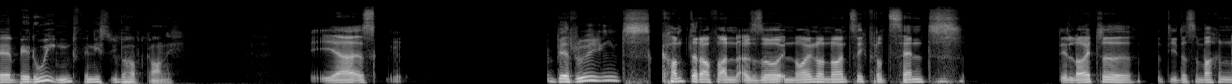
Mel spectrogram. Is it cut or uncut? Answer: cut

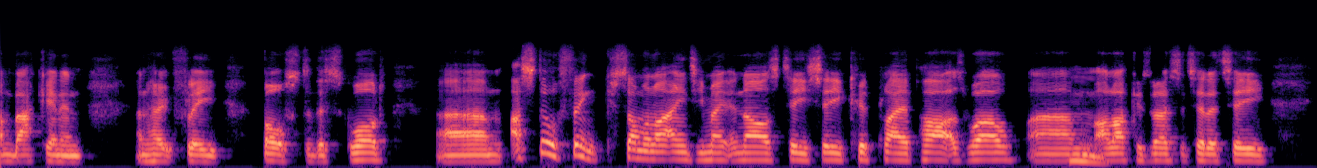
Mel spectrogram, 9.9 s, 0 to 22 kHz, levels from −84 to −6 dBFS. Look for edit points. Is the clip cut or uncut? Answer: uncut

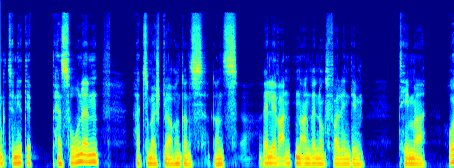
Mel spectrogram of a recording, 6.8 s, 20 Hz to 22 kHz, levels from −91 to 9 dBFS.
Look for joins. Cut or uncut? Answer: uncut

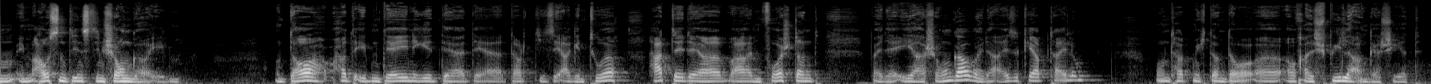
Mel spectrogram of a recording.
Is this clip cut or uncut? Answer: uncut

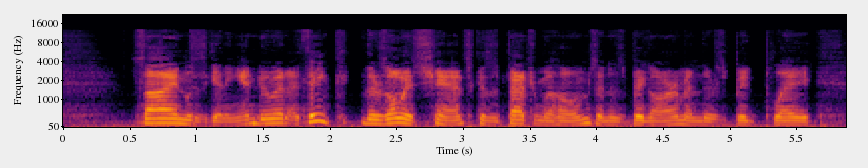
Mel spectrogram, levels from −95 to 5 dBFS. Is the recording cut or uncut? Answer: cut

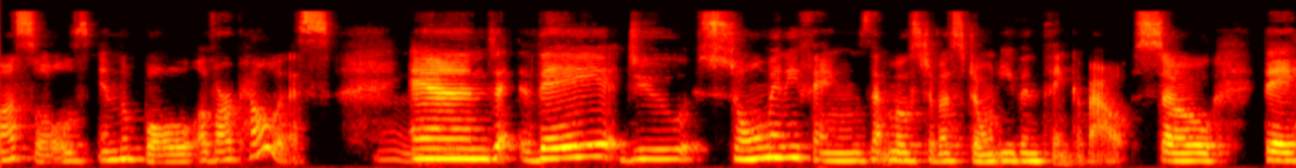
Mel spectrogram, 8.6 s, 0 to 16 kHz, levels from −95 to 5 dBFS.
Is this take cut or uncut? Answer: uncut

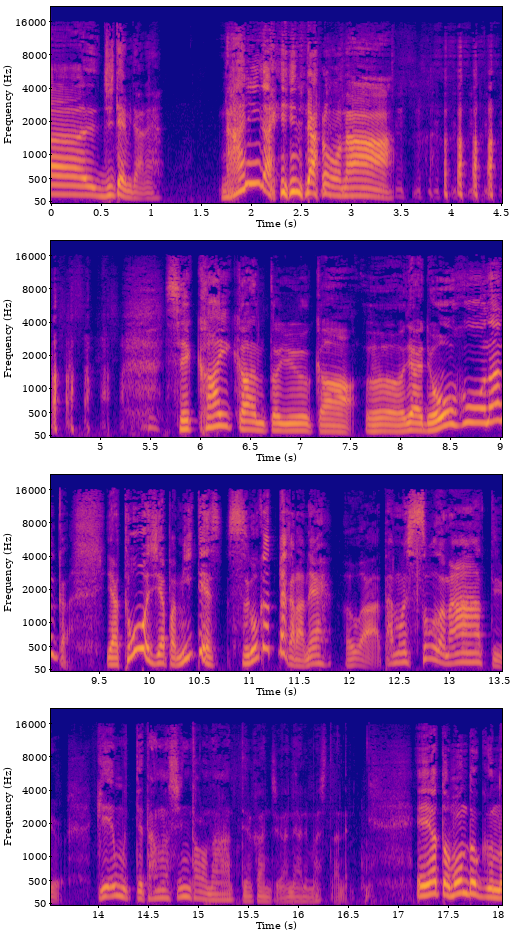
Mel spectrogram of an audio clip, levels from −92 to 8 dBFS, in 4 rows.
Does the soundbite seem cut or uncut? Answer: cut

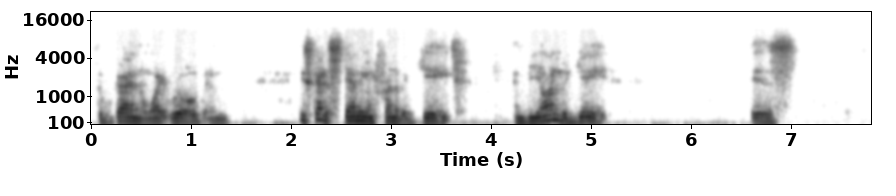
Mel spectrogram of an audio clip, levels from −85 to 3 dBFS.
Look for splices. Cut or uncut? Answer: uncut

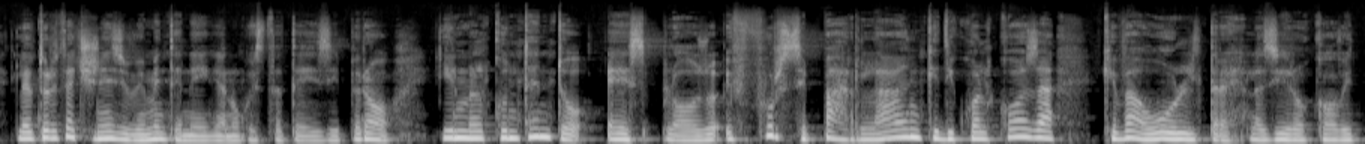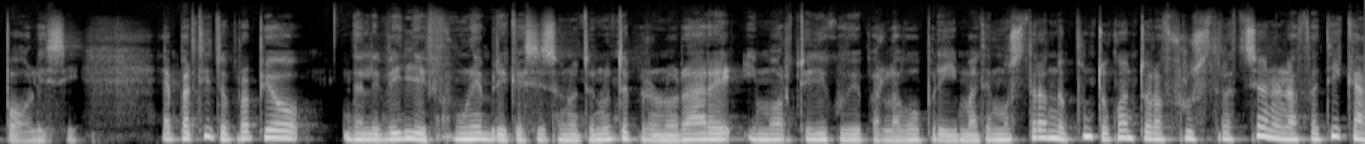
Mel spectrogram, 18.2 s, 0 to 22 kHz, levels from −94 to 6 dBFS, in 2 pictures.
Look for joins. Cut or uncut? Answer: cut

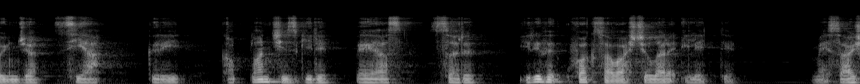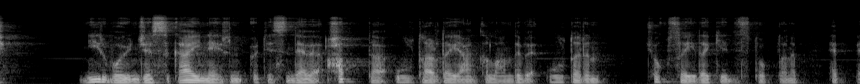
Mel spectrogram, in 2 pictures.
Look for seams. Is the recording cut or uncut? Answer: uncut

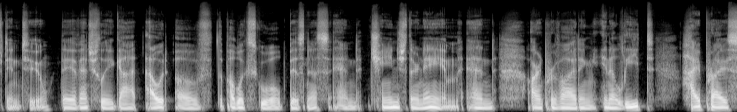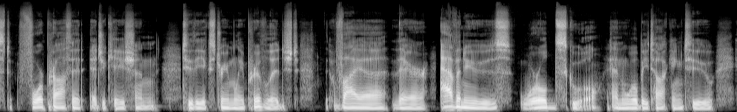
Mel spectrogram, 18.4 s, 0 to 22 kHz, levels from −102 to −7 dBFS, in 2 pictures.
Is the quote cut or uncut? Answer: cut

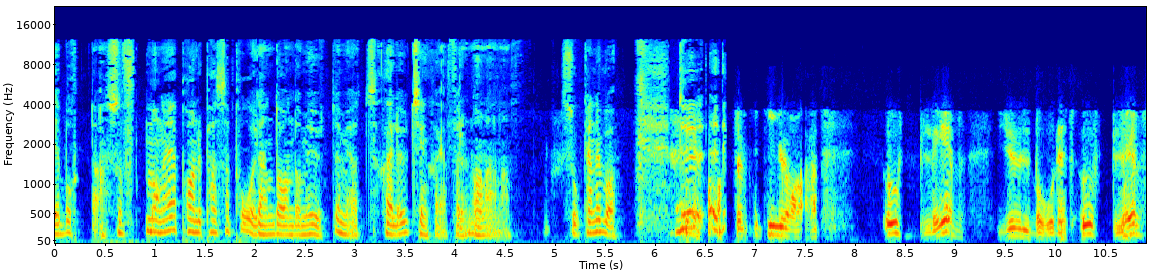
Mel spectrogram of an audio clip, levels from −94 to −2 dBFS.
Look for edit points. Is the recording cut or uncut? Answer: cut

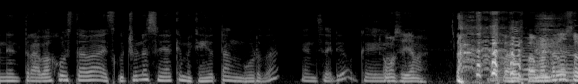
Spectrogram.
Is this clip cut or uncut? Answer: uncut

